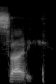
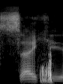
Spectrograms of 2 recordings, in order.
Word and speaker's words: psych: It's psych. It's not psyche.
